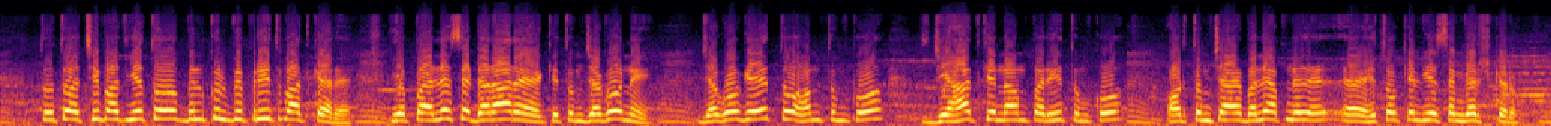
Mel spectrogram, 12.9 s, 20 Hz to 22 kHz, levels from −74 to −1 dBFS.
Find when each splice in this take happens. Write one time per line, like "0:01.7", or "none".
none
